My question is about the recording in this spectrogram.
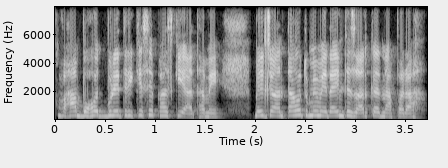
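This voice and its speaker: A woman reading aloud as a worried young husband, pleading and soothing in a quick voice. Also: high-pitched, steady tone, a bit bright.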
